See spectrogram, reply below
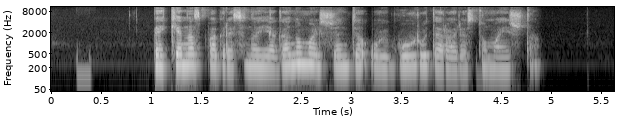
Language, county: Lithuanian, Alytus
